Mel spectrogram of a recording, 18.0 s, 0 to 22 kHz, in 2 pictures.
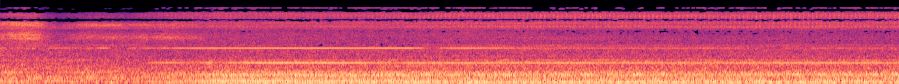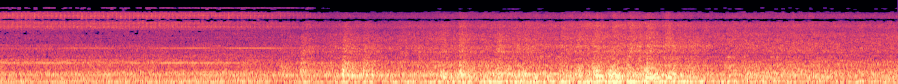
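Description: Keihan 8000 series electric train: a steady low hum with faint steady whining tones while it stands with its doors open, then from about twelve seconds in louder, rougher running noise that builds as the train moves off.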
